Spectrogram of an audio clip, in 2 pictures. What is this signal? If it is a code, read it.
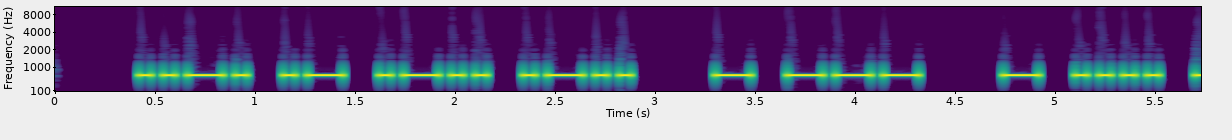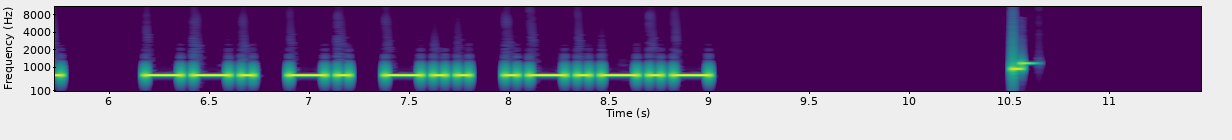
Morse code, heard as a keyed tone, about 20 wpm, 700 Hz. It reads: FALL TO THE GND.
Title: Sentences from Top 500 Words and Abbreviations 20wpm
